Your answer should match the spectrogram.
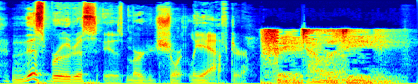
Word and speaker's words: Brutus: Anthony fails to capture Mutina and Decimus Brutimus. Brut, Brutus. God, I did butcher it. Decimus Brutus.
